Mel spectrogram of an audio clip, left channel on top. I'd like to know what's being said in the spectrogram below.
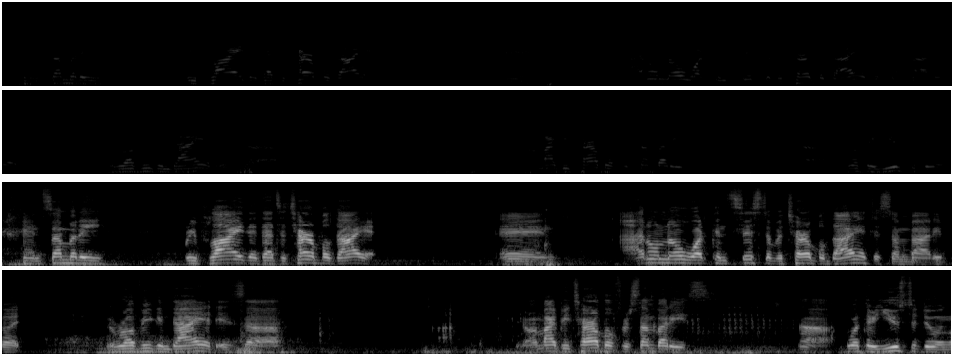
and somebody replied that that's a terrible diet. And I don't know what consists of a terrible diet to somebody, but the raw vegan diet is, it might be terrible for somebody's what they're used to doing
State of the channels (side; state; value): left; quieter; 36.6 dB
